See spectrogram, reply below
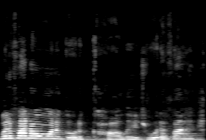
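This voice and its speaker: A woman in her thirties chats to her vlog audience in a loose, rambling way, full of "you know" and "um". Her voice sits on the higher side. A clear hum of background noise runs behind her. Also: very animated, fast talker. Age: 30s. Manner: chatty, many fillers like "you know" and "um". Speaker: vlogger. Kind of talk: casual rant to camera.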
